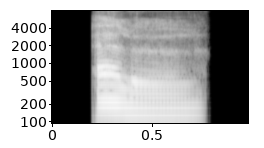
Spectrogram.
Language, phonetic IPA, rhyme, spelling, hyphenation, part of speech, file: Hungarian, [ˈɛløːl], -øːl, elől, elől, postposition, Hu-elől.ogg
- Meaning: from in front of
